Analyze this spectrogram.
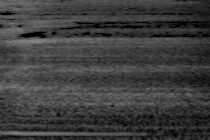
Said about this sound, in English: Breathing in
